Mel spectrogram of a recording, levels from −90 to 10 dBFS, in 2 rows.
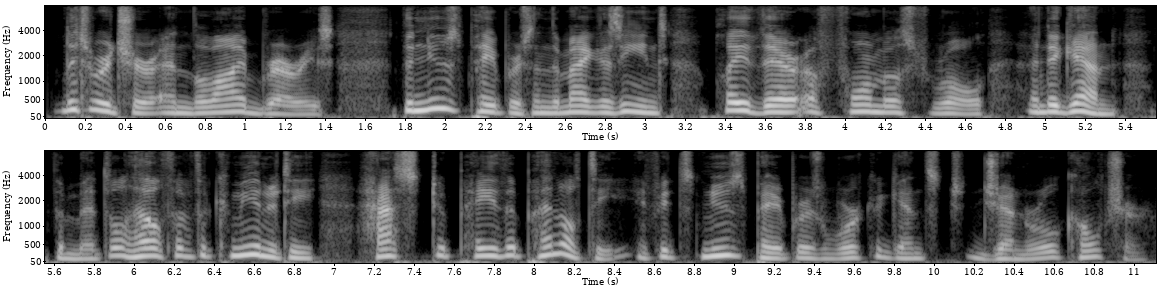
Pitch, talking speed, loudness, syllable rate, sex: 165 Hz, 185 wpm, -18 LUFS, 6.4 syllables/s, male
